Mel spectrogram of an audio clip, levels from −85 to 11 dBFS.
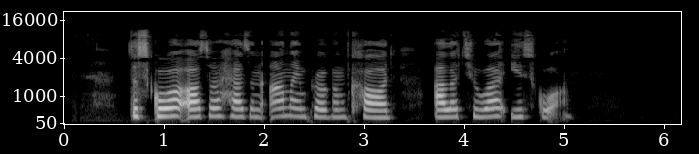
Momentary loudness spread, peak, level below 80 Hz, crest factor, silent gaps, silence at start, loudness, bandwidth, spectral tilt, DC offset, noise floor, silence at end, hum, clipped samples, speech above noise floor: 17 LU; -4 dBFS; -82 dBFS; 18 dB; none; 0.65 s; -21 LUFS; 11.5 kHz; -2.5 dB/octave; under 0.1%; -82 dBFS; 1.25 s; none; under 0.1%; 61 dB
